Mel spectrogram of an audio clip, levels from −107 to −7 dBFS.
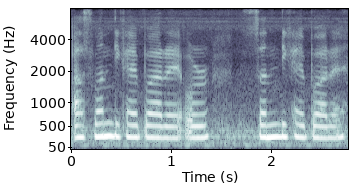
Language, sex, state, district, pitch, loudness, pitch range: Hindi, female, Arunachal Pradesh, Papum Pare, 255 Hz, -12 LUFS, 240-265 Hz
